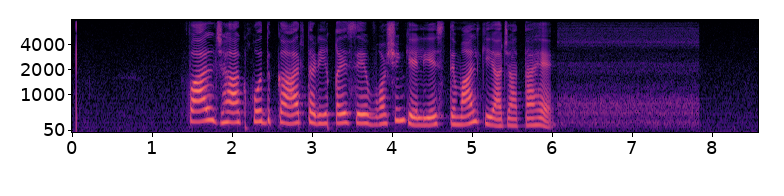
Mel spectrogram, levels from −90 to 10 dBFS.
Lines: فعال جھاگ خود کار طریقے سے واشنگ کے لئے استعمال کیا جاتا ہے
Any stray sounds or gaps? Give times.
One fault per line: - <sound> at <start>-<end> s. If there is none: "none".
none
